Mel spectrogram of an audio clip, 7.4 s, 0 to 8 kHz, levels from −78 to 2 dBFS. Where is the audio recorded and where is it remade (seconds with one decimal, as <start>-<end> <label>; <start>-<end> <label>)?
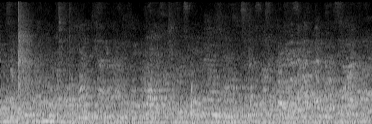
0.0-7.4 recorded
